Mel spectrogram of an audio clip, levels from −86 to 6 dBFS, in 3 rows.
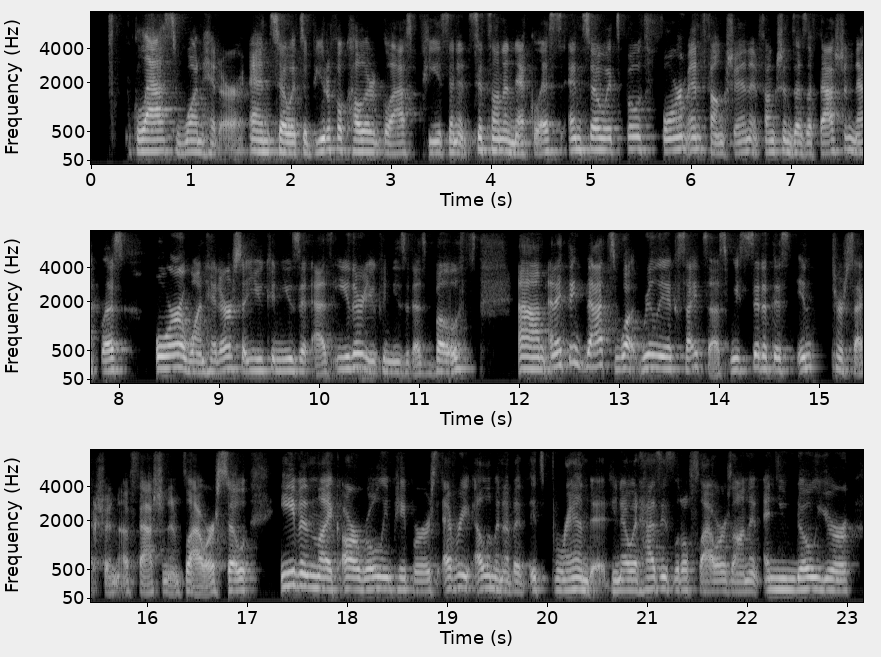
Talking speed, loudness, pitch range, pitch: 235 wpm, -24 LUFS, 160-190 Hz, 175 Hz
